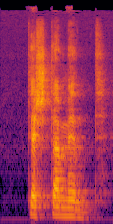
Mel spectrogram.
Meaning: 1. testament (document containing a person's will) 2. testament (part of the Bible)
- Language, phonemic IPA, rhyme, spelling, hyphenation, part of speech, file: Dutch, /tɛs.taːˈmɛnt/, -ɛnt, testament, tes‧ta‧ment, noun, Nl-testament.ogg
